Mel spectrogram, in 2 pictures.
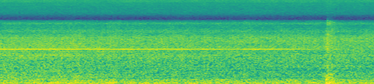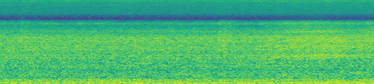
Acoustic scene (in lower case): street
